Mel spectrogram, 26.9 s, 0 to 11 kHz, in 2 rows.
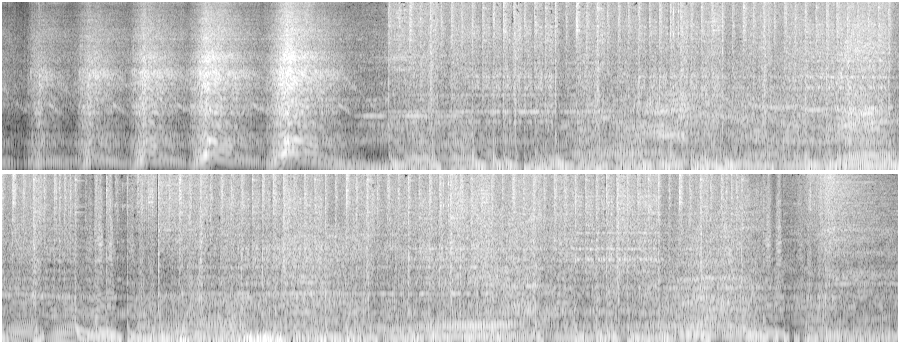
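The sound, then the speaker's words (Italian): A motorcycle with clip-on handlebars and an 810 mm seat height starts and revs in several rising, falling bursts, then settles into a loud, continuous roar, with no talking. “Detto questo, quindi singolo bottone, vi faccio sentire anche il motore.”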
